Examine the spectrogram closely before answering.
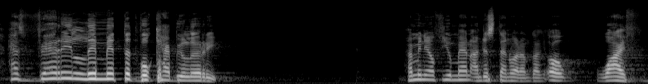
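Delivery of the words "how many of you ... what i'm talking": normal talking voice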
